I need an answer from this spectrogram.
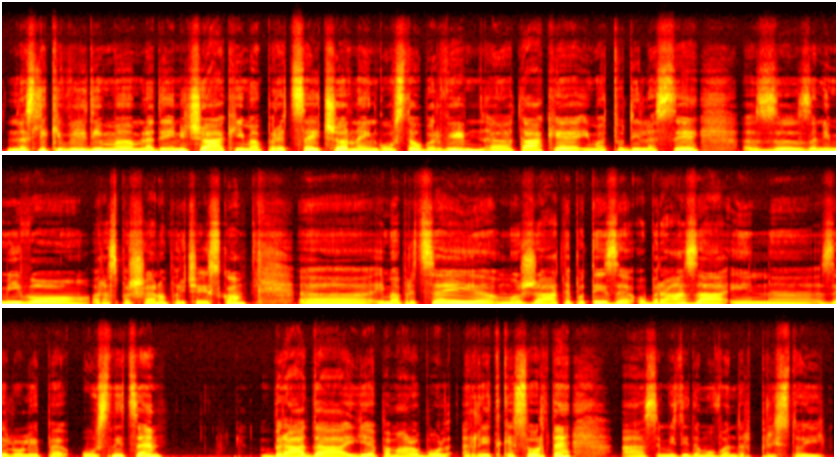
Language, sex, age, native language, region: Slovenian, female, 30-49, Slovenian, Central Slovenia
